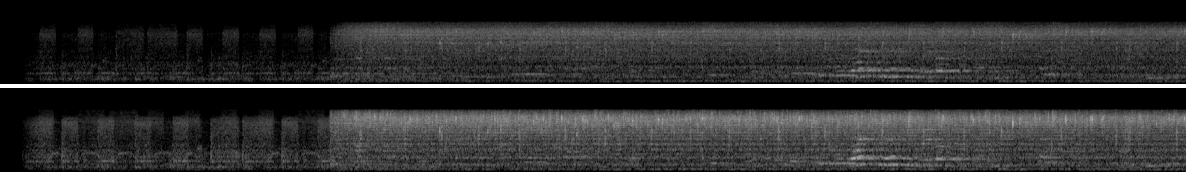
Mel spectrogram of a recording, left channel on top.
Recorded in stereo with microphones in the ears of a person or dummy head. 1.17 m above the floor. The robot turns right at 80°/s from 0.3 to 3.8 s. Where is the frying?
120° right, 1.6 m; by 11.9 s 80° right, 1.6 m.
